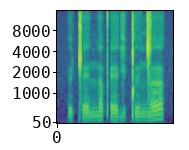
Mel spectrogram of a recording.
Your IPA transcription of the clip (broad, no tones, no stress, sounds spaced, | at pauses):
ɘ ǁ ɛ nː a pʼ ɛ ɡ e ǃ ɘ ŋ͡ǀ ɐ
